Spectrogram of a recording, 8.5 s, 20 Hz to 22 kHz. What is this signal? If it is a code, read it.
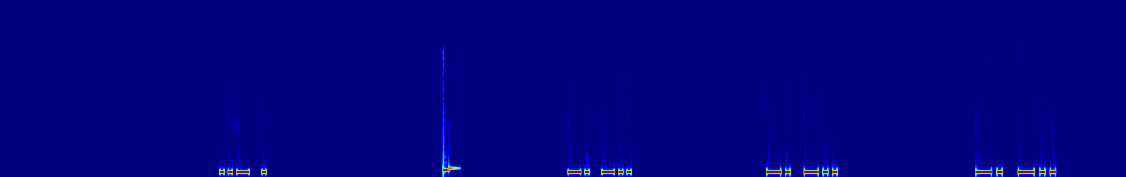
Morse code, heard as a keyed tone, about 34 wpm, 700 Hz. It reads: UE ND ND ND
